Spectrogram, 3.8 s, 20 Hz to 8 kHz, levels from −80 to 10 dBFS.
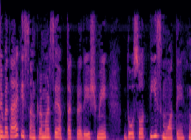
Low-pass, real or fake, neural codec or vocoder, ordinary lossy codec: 7.2 kHz; real; none; none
